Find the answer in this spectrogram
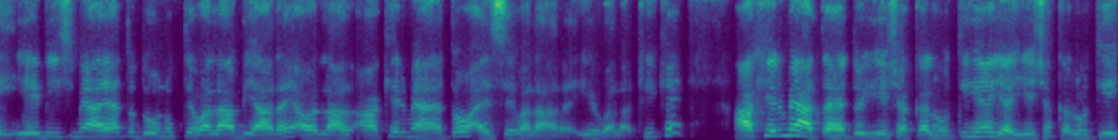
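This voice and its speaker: A woman's voice: medium pitch, dry recording. A woman teaching the Urdu script in an online lesson, patiently sounding out letters and words syllable by syllable and checking that students follow. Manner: slow, drawn-out syllable-by-syllable drills; patient, repeats and checks understanding.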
